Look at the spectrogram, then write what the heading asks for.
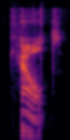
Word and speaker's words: Celt: And I do recall you saying that Conan was a proto-Celtic, and therefore, as we pronounce, Celt with a hard K instead of a soft C, then Chimeria would have been a more proper way to pronounce it.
